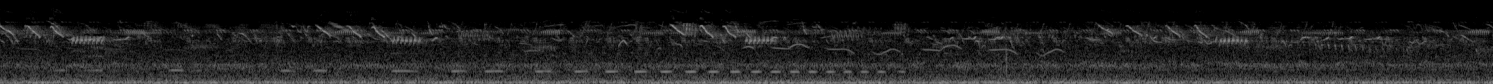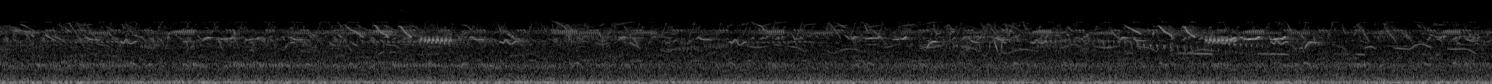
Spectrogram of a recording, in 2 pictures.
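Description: Wild birds calling: repeated high chirps and short down-slurred whistles, with one bird giving a low series of notes that speeds up over the first nine seconds. A steady low rumble runs underneath.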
